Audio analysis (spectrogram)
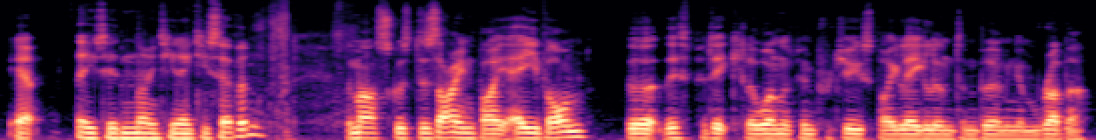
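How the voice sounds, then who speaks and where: A man's voice: lowish voice, darkish tone. A man talking casually to viewers as the presenter of a video. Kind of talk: casual informal vlog talk.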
